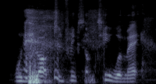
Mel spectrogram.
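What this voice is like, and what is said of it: Put-on English accent. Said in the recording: “Some English accent.”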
